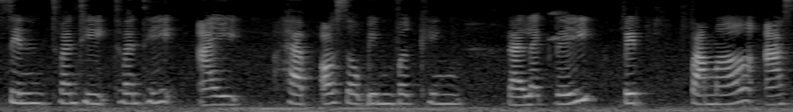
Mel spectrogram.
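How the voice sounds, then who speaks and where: Speaking very slowly, a woman talks with a Cambodian accent. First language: Khmer. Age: 20s. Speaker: livestock management student. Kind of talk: scripted internship application video.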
